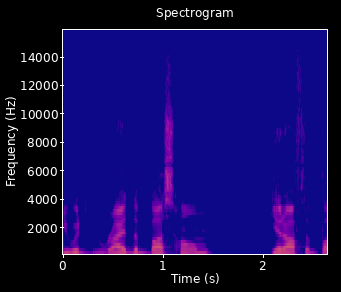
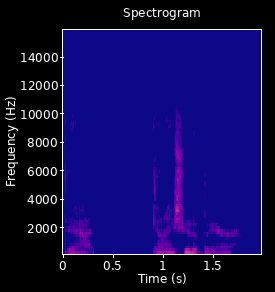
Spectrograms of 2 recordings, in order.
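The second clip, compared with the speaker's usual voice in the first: hushed whisper under the breath; 8 dB quieter than usual. Retelling a son's whispered phone call while hunting; retelling a whisper. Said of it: "he's whispering".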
